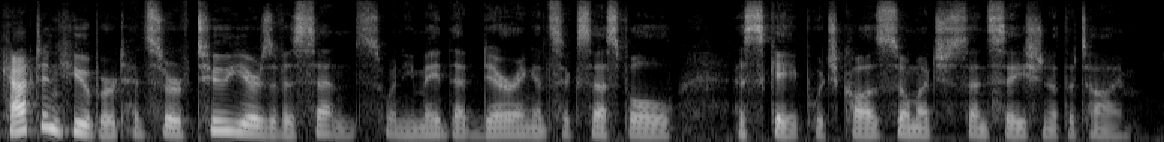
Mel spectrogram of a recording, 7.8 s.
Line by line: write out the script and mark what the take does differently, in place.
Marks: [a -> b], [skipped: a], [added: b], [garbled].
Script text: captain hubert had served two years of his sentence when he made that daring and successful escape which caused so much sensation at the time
captain hubert had served two years of his sentence when he made that daring and successful escape which caused so much sensation at the time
